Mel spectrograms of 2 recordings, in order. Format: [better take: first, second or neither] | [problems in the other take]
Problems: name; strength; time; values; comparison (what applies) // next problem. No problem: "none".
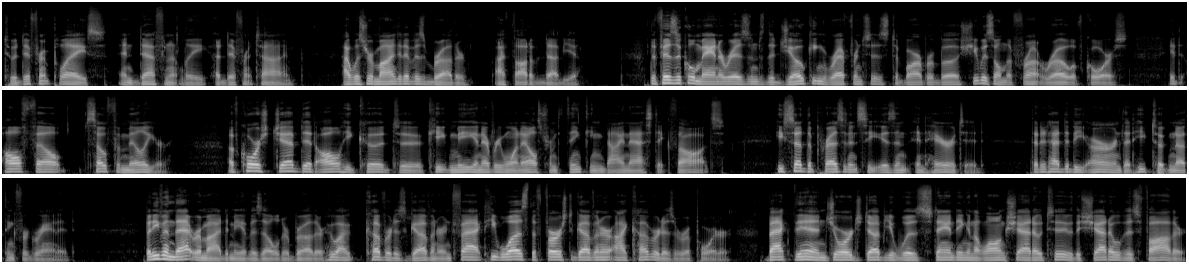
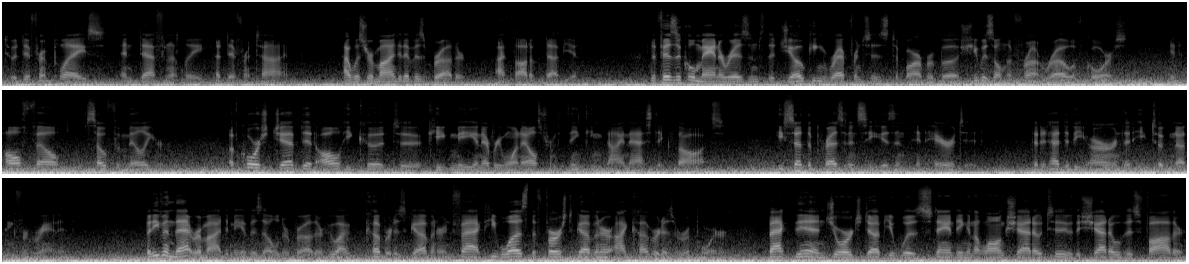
first | low rumble; loud; throughout; 8 dB below the speech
